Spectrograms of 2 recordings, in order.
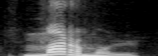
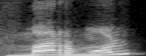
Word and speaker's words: mármol: razón si se tilda mármol tú dices mármol o tú dices mármol tú dices su mármol la fuerza de voz dónde está en la penúltima entonces ya has identificado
